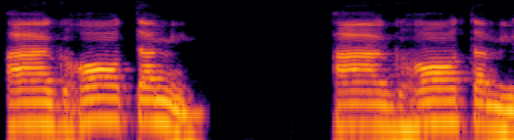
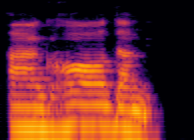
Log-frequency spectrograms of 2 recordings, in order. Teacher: La D se transforma en T.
